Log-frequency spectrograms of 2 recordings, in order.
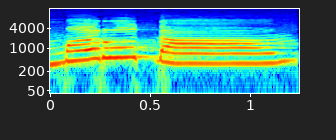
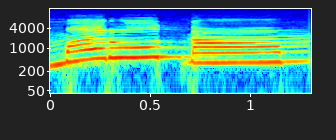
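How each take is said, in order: The two takes are said the same way.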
